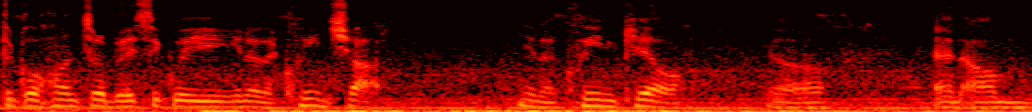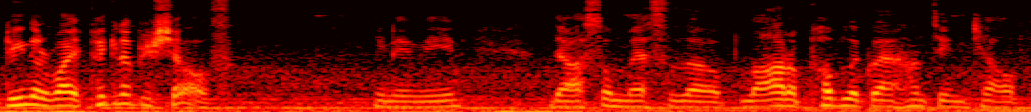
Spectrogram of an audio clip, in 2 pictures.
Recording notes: the audio is ridiculously low!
